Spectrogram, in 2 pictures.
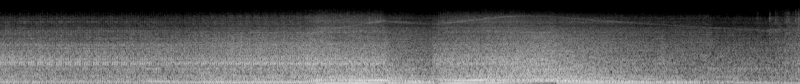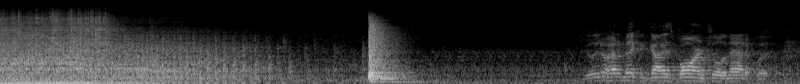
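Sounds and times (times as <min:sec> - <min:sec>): bulldozer diesel engine running: 0:00.0 - 0:16.0
short sharp knock: 0:11.7 - 0:12.4.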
